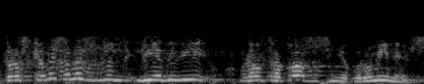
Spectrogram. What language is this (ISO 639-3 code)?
cat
